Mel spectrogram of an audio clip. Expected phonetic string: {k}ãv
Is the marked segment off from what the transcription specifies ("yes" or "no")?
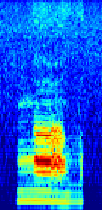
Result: yes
